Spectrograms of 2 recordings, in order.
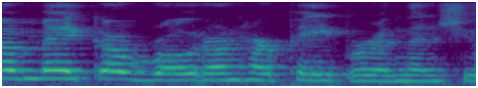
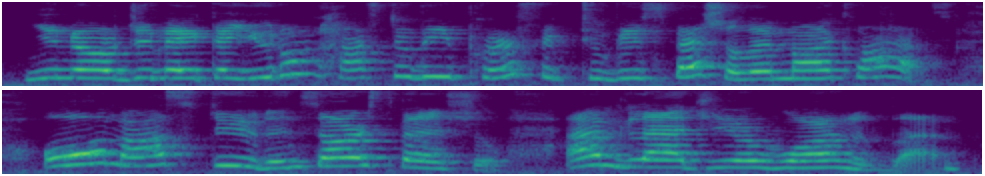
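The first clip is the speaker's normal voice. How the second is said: reassuring teacher; 4 semitones higher than usual. Acted. Teacher telling Jamaica she is special, gently. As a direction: comfort her gently.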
